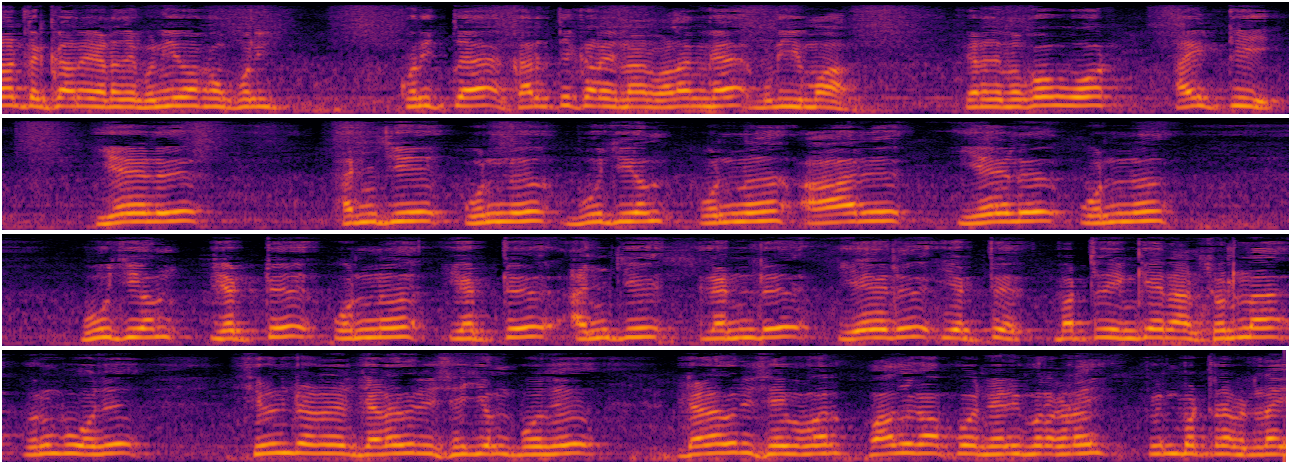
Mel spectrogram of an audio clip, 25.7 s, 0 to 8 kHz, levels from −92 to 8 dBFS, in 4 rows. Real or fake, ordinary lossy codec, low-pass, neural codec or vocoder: fake; AAC, 32 kbps; 7.2 kHz; codec, 16 kHz, 16 kbps, FreqCodec, larger model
